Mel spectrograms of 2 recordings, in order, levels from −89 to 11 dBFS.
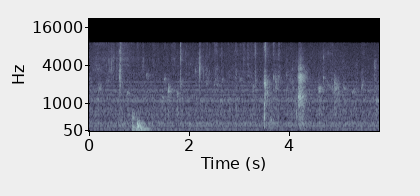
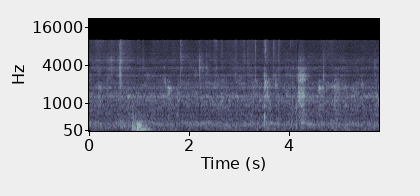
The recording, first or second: first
